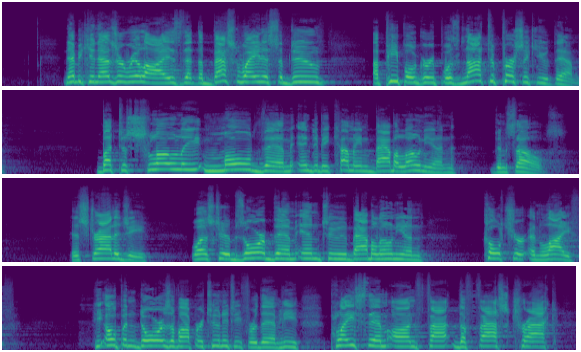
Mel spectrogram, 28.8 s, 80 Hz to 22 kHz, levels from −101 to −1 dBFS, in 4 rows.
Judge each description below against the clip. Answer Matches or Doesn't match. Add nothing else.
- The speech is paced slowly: Matches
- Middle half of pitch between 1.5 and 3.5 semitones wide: Matches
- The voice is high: Matches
